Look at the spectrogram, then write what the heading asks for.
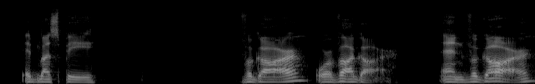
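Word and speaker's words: Vhagar: i have started by my pronunciation of the dragon known as vagar or sometimes vegar so my thinking on this was simply that vagar is not spelled like rhaegar and if it were spelled like rhaegar with an h-e-a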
